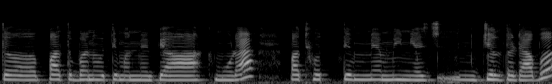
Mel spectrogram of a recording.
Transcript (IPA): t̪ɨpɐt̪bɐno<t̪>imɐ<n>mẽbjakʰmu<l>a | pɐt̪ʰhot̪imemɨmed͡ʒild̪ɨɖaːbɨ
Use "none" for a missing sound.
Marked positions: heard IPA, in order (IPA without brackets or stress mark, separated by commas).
t̪, n, ɽ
